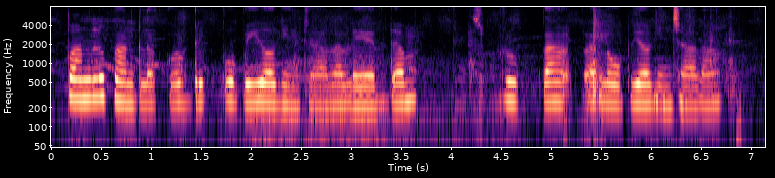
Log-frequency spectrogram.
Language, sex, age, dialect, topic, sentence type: Telugu, male, 18-24, Central/Coastal, agriculture, question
